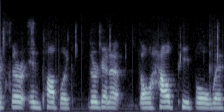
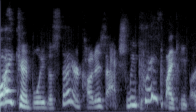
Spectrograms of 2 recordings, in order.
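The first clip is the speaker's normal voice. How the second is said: rough, animated put-on actor voice with swooping pitch; 3 semitones higher than usual. Mustering up an impression during a chat: J.K. Simmons impression. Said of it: "I can try to muster up a J.K. Simmons impression".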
